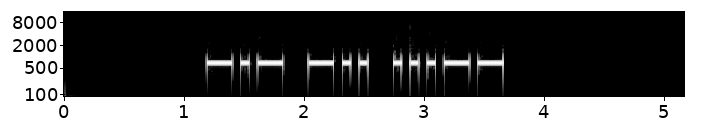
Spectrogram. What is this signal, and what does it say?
Morse code, heard as a keyed tone, about 17 wpm, 700 Hz. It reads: KD3
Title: USA Call Sign Prefixes - 17wpm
